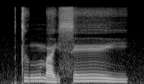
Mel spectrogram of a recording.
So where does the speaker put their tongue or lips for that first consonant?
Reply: tongue tip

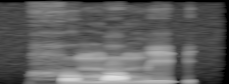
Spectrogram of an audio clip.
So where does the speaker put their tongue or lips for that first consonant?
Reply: throat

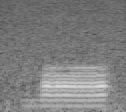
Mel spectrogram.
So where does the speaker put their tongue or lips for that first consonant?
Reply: throat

